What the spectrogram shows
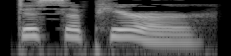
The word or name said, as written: disappearer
